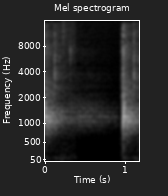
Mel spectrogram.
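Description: Water drips from a leaking shower, two distinct resonant plops about a second apart, each ringing briefly before fading. Fairly clear, with no voices.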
